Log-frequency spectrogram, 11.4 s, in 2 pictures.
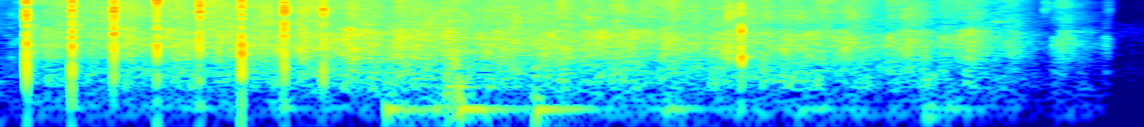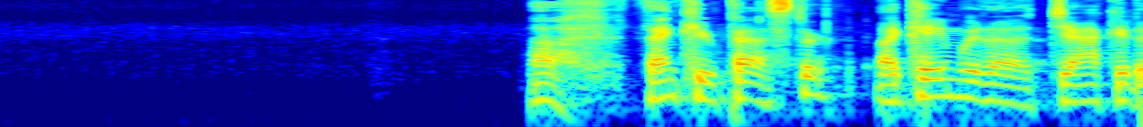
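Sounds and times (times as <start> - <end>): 
audience applause welcoming a guest speaker: 0.0 - 5.6
speech: 8.4 - 11.4.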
